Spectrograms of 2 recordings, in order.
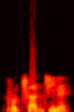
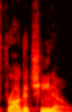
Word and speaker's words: frociaggine: The word is pronounced Prochadjine.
